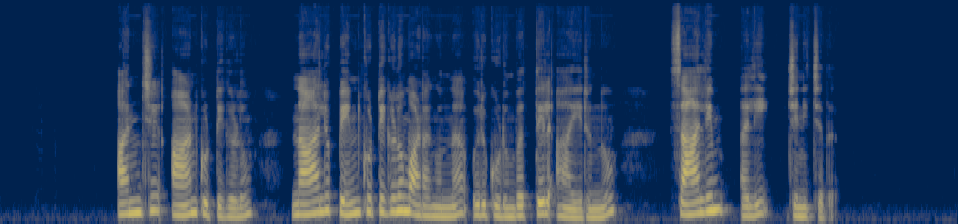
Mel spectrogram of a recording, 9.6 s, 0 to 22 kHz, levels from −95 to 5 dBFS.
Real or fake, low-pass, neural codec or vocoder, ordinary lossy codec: real; 19.8 kHz; none; none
